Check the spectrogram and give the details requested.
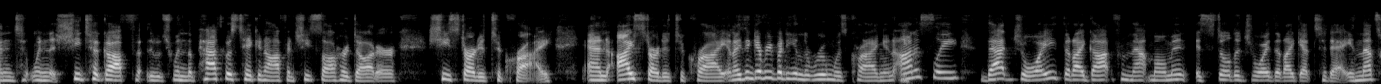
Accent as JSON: {"language": "English", "region": "Ohio", "country": "United States", "said": "I had always planned to go back to the Midwest. I'm from Ohio"}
